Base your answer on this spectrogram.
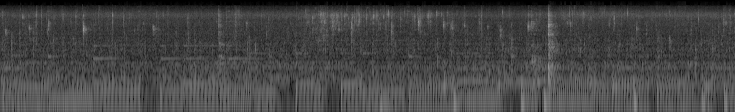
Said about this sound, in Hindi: सभी को पलट दिया है और इनको दूसरी साइड भी हम फ्राई होने देते हैं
